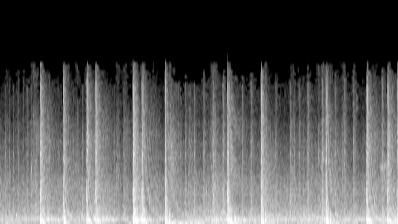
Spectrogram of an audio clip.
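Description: Rapid gunfire in the multiplayer game GTA San Andreas (SA-MP) during a team deathmatch event, with dense bursts of shots cracking in quick succession throughout, loud and continuous with no talk.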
